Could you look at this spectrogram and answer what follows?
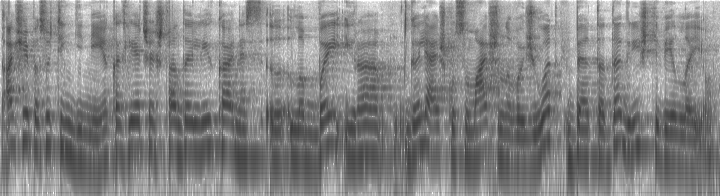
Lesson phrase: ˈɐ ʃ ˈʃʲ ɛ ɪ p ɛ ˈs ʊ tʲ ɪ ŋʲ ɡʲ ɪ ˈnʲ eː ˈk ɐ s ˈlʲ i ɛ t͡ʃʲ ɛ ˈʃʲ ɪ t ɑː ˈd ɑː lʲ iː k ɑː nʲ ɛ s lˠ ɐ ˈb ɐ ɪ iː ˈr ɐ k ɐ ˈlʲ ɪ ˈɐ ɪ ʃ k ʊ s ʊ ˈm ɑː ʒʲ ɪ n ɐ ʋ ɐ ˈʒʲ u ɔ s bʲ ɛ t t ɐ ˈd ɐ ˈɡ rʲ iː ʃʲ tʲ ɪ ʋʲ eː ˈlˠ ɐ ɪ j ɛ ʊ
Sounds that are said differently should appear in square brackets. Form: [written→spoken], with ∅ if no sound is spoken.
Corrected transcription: ˈɐ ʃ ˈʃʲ ɛ ɪ p ɛ ˈs ʊ tʲ ɪ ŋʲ ɡʲ ɪ ˈnʲ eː ˈk ɐ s ˈlʲ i ɛ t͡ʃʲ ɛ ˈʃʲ ɪ t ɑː ˈd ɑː lʲ iː k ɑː nʲ ɛ s lˠ ɐ ˈb ɐ ɪ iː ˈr ɐ [k→ɡ] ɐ ˈlʲ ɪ ˈɐ ɪ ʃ k ʊ s ʊ ˈm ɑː [ʒʲ→ʃʲ] ɪ n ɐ ʋ ɐ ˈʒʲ u ɔ [s→t] bʲ ɛ t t ɐ ˈd ɐ ˈɡ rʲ iː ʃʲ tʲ ɪ ʋʲ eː ˈlˠ ɐ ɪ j ɛ ʊ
